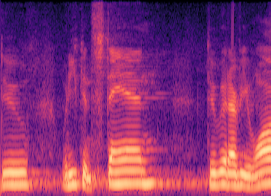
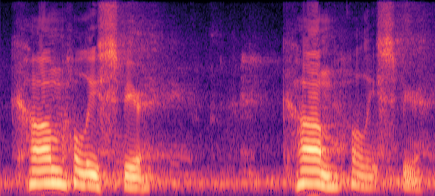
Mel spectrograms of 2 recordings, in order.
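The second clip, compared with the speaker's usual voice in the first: prayer invocation; slower than usual. Real, not acted. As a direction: pray it aloud together, fading. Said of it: "on three, we're gonna do that".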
